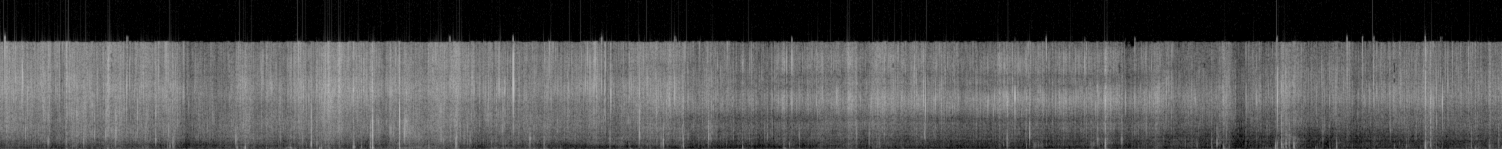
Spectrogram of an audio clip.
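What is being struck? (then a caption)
Plastic bubble wrap sheet. A medium sheet of green plastic bubble wrap is held in front of the body while fingertips squeeze and twist it, popping many small bubbles. Sharp, quiet pops scatter throughout, mixed with a steady bright crinkling hiss from the plastic.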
